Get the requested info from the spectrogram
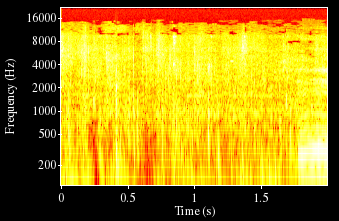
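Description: Light, irregular clicks and knocks over a low rumble, in a pause between a man's sentences.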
